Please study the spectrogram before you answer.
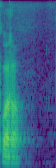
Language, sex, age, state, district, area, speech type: Odia, male, 18-30, Odisha, Kendujhar, urban, read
